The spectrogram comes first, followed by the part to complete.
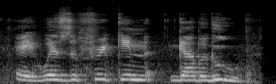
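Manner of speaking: put-on Brooklyn accent, in character. Doing the voice after being asked to just do Joey: Joey voice. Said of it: "just do Joey".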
